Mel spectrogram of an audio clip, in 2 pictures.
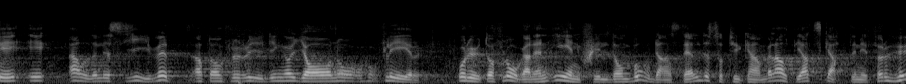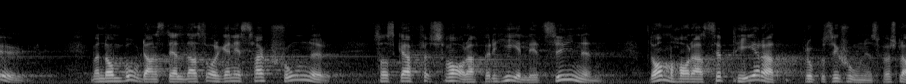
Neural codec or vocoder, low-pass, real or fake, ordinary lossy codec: none; none; real; none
